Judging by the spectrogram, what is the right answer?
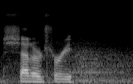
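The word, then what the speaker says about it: Scadutree: Fun fact, scatter tree is pronounced as shadow tree. Oh, wow. So, it's shadow tree blessings. Didn't know that. I didn't know that the sea was silent.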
